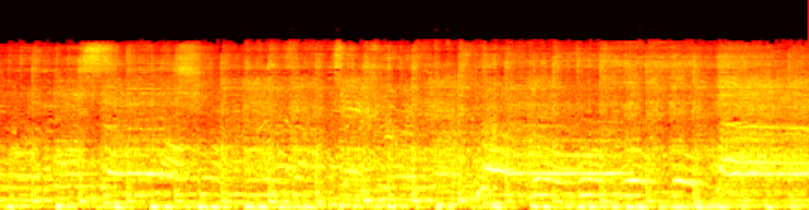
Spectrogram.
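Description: Live pop-rock band playing at full volume with a lead vocal, heard from within the crowd. Heavy pulsing bass and drums run under the singing, with long held sung notes in the middle and near the end.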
